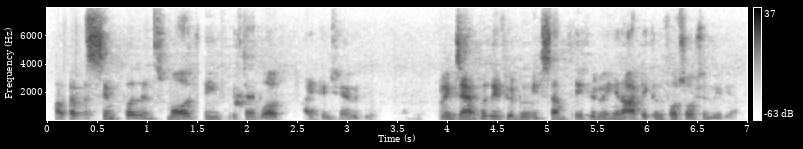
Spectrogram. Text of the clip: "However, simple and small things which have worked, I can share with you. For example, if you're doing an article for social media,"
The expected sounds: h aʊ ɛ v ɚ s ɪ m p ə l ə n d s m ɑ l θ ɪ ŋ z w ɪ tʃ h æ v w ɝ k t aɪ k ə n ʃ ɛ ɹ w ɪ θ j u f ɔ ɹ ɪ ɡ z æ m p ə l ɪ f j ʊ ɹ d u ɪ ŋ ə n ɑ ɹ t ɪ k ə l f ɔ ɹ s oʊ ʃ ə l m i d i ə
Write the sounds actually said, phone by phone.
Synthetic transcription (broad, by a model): h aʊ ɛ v ɚ s ɪ m p ə l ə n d s m ɑ l t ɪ ŋ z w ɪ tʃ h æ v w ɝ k aɪ k ə n ʃ ɛ ɹ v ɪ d j u f ɔ ɹ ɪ ɡ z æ m p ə l ɪ f j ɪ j d u ɪ ŋ ə n ɑ ɹ t ɪ k ə l f ɔ ɹ s oʊ ʃ ə l m i d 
